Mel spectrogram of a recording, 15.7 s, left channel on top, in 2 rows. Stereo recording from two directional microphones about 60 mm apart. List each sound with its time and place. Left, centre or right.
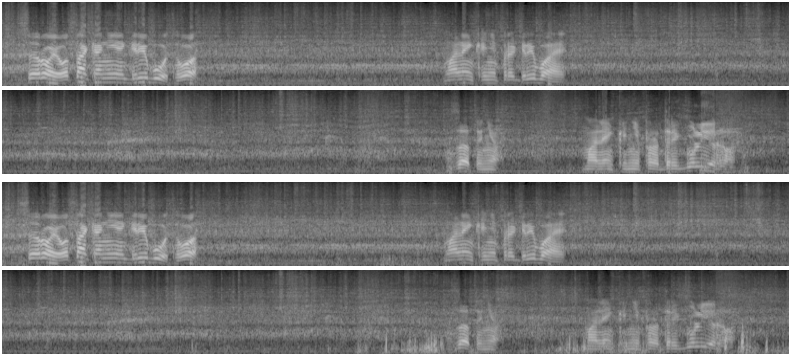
0.0 s speech: centre
4.5 s speech: centre
12.4 s speech: left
